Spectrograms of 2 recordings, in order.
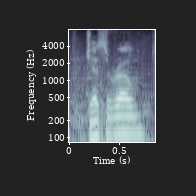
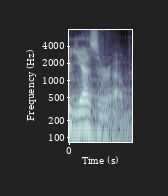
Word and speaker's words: Jezero: Jezero? – It's both Jezero or Yezero. There's two ways you can pronounce it.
